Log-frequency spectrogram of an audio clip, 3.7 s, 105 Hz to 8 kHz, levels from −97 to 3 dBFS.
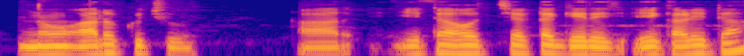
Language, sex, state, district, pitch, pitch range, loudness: Bengali, male, West Bengal, Malda, 115 Hz, 110-125 Hz, -19 LUFS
